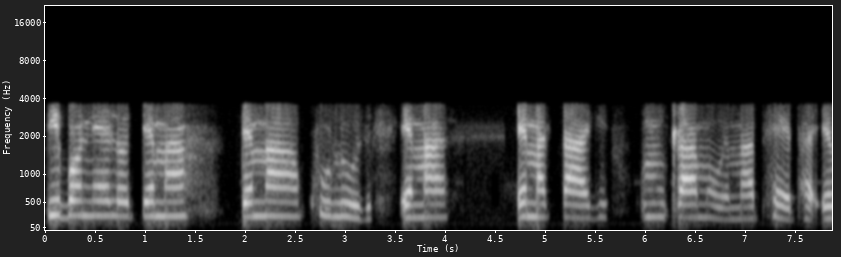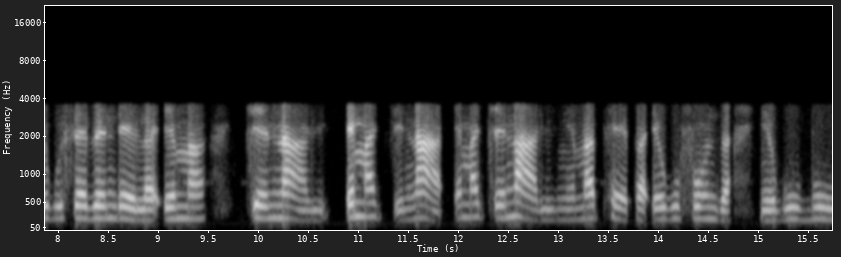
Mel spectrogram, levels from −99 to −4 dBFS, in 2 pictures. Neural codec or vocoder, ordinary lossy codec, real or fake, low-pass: none; none; real; 3.6 kHz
